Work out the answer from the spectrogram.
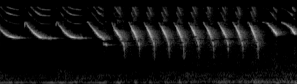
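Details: Canary singing for training birds: rapid repeated downslurred whistles, roughly five to six per second, bright and clear throughout.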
